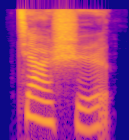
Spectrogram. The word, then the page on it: 驾驶: jià shǐ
